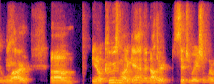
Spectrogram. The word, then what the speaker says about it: Lillard: That's what got me caught up because I was deciding if I was going with Lillard or the proper pronunciation, Lillard.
